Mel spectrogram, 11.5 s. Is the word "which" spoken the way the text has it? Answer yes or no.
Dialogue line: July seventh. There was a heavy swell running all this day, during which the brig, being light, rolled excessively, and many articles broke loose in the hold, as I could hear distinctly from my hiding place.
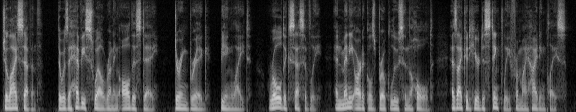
no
